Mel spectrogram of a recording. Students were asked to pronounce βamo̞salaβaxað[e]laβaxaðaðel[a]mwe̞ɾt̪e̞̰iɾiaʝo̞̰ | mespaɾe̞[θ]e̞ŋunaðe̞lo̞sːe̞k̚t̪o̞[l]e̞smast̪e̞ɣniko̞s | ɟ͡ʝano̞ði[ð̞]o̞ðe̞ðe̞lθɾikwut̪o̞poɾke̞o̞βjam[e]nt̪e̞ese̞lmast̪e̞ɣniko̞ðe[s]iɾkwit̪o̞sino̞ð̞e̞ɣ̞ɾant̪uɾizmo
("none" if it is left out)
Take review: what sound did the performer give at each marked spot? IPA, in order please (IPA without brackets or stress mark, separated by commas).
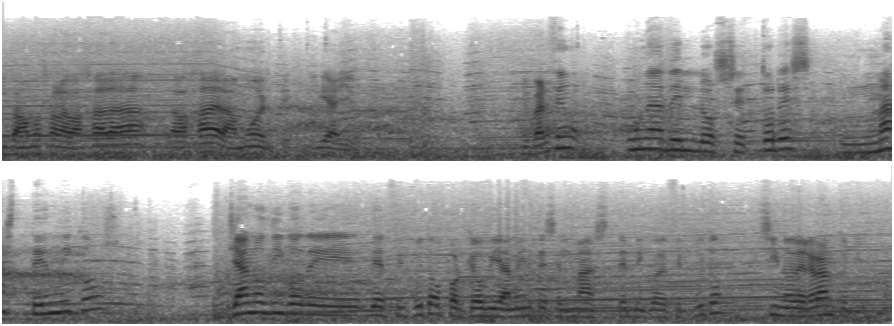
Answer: a, a, θ, ɾ, ɣ̞, ẽ, θ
